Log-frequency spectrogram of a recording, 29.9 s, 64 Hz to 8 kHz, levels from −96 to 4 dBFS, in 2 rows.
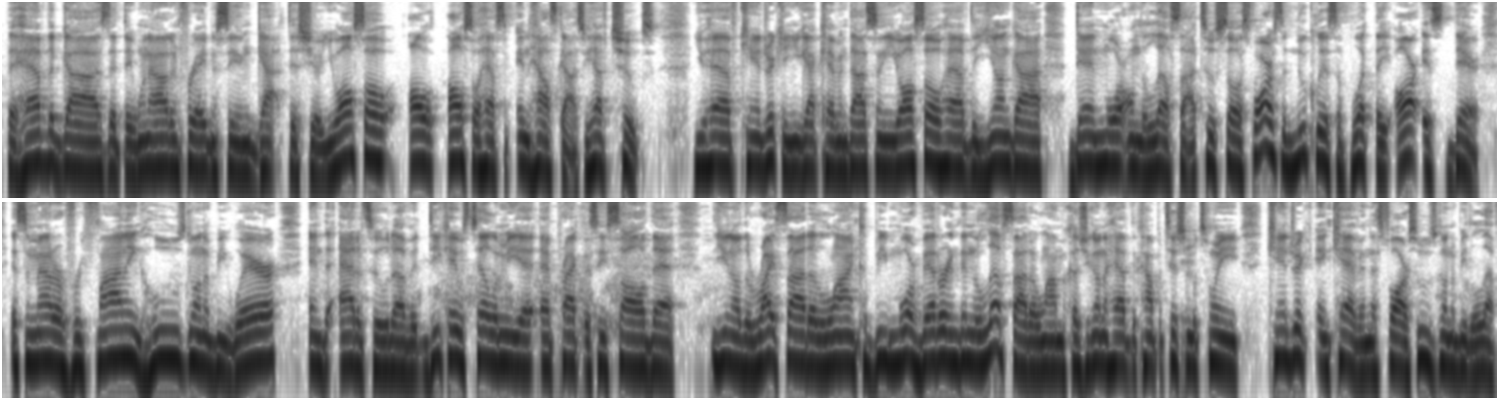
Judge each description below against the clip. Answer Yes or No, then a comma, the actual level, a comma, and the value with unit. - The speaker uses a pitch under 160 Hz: Yes, medium, 140 Hz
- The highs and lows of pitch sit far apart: No, average, 2.8 semitones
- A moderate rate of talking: No, fast, 250 wpm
